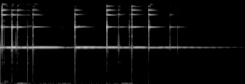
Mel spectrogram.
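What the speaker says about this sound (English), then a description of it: "my bell doesn't make enough noise" A small metal hand bell rings in a quick series of bright, clear strikes, close and loud, with a long ringing tone that fades away at the end; no voices.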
